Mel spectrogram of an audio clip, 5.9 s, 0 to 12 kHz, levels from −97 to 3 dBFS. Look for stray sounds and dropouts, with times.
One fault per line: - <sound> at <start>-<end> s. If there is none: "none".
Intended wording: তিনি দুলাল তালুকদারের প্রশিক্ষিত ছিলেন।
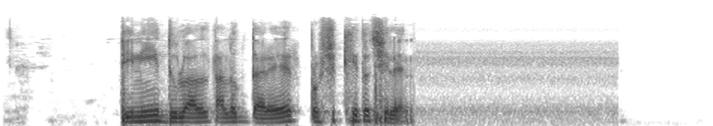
none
